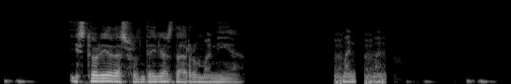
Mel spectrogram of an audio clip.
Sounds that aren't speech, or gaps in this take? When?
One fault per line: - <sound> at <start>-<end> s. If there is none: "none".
- laugh at 3.3-3.9 s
